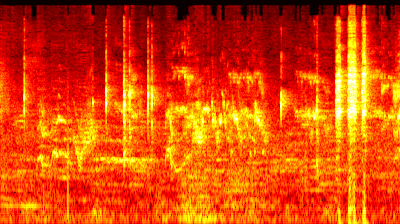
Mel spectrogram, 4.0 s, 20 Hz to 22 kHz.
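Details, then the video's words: Budgerigars kept as colourful pet parrots, May 2, 2023; soft warbling chatter with scattered sharp squawks and clicks, louder burst near the end. "Beautiful colors Budgies parrots"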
